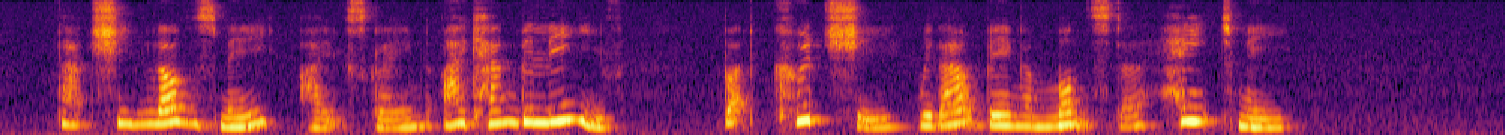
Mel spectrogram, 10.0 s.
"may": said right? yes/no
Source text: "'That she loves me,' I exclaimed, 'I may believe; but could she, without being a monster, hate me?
no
